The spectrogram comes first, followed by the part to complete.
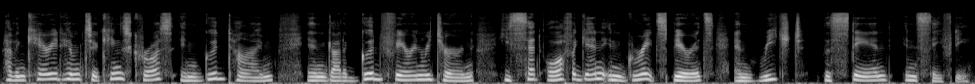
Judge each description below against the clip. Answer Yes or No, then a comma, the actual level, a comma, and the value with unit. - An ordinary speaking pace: Yes, average, 180 wpm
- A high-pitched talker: Yes, high, 200 Hz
